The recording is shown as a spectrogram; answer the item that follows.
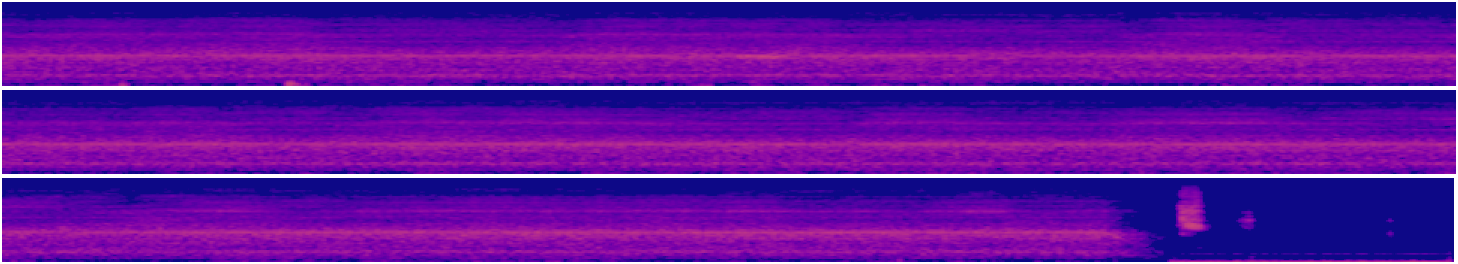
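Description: Near silence: a faint, steady hiss with a thin high tone.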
